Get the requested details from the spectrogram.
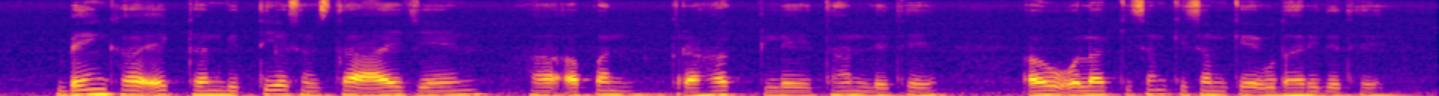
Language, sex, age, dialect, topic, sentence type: Chhattisgarhi, male, 56-60, Central, banking, statement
